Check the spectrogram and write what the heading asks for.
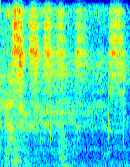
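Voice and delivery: whispered, fading run of yeses; gleeful whisper. Pretend. Player delighted at finding a charm notch, gleeful whisper. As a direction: hiss the find, then whisper yes rapidly, trailing away.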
